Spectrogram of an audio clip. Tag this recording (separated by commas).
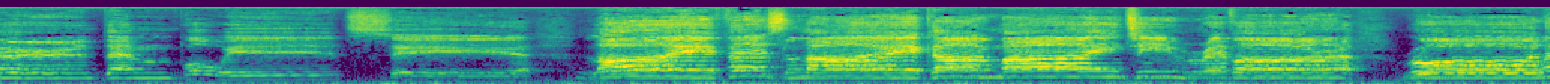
Female singing, Male singing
